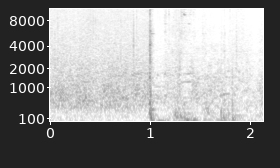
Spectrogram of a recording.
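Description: A heavy body lands with a dull thud.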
